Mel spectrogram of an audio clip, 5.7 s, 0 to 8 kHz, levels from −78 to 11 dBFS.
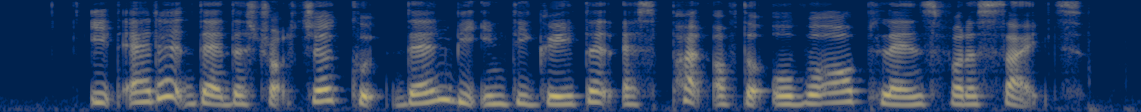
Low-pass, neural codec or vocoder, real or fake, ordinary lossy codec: none; none; real; none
